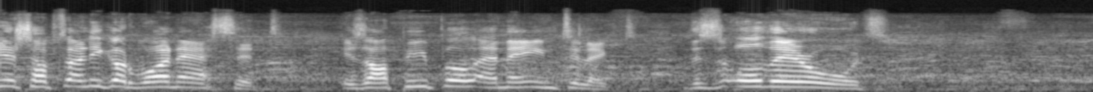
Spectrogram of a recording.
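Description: A young man speaks cheerfully into a microphone.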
